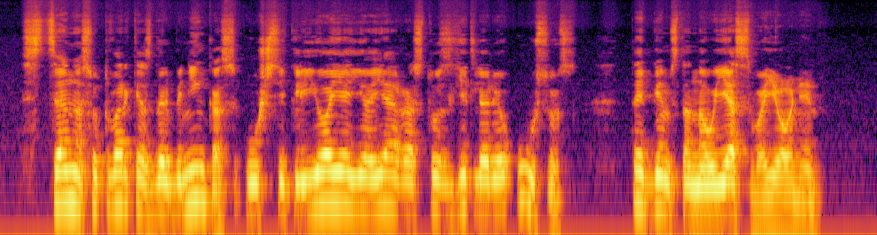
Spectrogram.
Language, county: Lithuanian, Šiauliai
